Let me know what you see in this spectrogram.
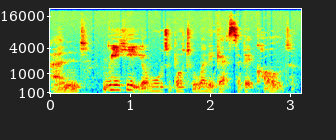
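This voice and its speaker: Calm and soothing in tone, a woman with a London accent talks at a fairly slow pace and a medium pitch. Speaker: yoga instructor. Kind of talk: guided yoga class; product recommendation. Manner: calm, soothing; casual, chatty.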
